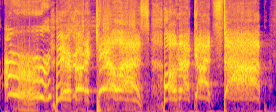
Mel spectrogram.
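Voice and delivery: very high terrified shriek, hammed up; acted-out shrill panic; panicked screaming. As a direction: scream like a kid fearing a crash. Boy terrified in swerving car.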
